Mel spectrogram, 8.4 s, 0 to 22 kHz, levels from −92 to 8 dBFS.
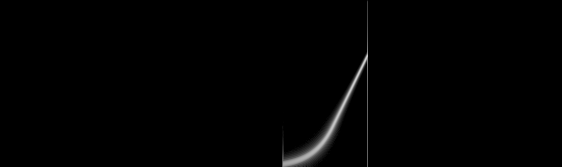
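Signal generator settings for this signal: sweep logarithmic 81 Hz -> 5.6 kHz -29 dBFS -> -5.5 dBFS 1.27 s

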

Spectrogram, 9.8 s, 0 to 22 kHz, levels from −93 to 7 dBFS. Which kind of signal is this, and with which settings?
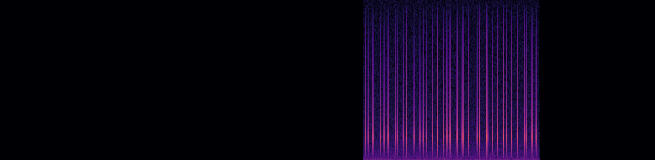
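rain from filtered ticks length 2.64 s, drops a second 14, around 3.2 kHz, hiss -21 dB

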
